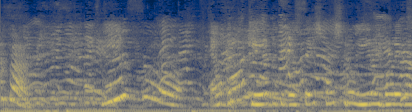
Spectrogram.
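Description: Young children's voices calling out and chattering as they play, their pitch sweeping up and down.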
